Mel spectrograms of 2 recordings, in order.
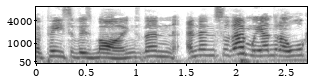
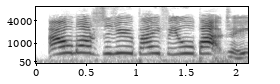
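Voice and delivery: much higher and louder, outraged; loud indignant demand; 10 semitones higher, 9 dB louder than usual. Retold or imitated. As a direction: fire the question down the phone. Fiance demands, on phone to brother.

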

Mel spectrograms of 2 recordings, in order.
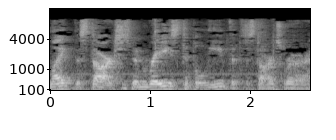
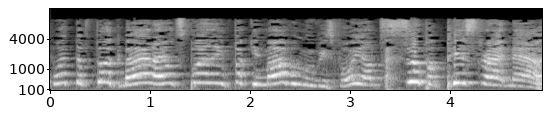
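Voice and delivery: high, loud mock rant; shrill-free falsetto fury, hammed up; angry French friend; 11 dB louder than usual. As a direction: squeal it like an outraged friend. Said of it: "So he was like".

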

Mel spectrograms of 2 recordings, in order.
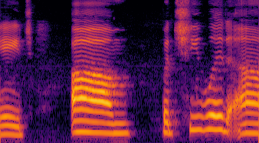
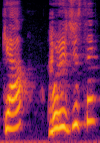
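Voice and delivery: louder, sharply higher challenge; imitated parent's raised-voice challenge; parent calling back; 10 semitones higher, 6 dB louder, much faster than usual. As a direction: demand it as an overhearing parent, pitch climbing on the repeat. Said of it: "they would, like, walk back in".

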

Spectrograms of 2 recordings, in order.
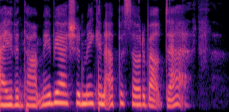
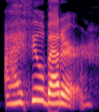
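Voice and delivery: happy relief, louder; brighter, lifted voice; 3 semitones higher, 7 dB louder than usual. Real, not acted. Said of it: "maybe you hear it in my voice".

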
